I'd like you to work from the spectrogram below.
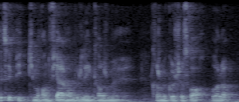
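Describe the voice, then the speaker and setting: Recorded with audible room echo and noticeable background noise, a man talks at a medium pitch. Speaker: rapper. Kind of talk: interview.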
